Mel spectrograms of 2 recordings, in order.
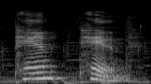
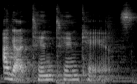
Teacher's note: Words that in your accent might rhyme with pen, and words that in your accent might rhyme with pin, are gonna merge. The vowels in them are gonna be very similar, if not the same.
